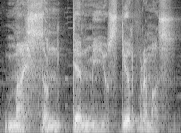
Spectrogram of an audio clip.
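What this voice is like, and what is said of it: Raspy hissed Middle Eastern accent. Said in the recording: “he hissed with a raspy Middle Eastern accent.”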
